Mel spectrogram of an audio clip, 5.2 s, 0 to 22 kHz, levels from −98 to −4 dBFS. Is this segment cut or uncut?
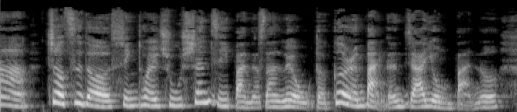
cut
